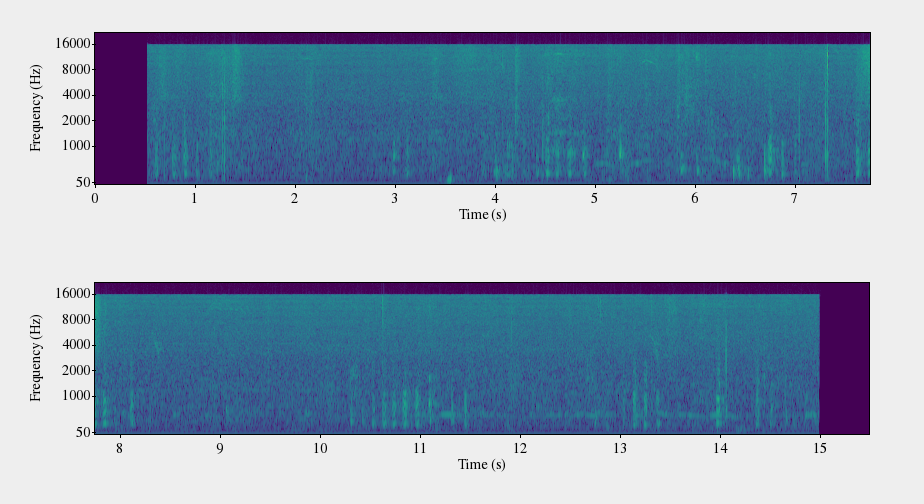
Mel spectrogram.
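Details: A female ferret, nibbling, makes soft, rapid clucking chuckles in short irregular bursts.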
